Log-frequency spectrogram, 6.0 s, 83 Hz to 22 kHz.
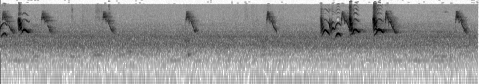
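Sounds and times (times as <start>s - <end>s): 
Common chaffinch Fringilla coelebs calls: 0.0s - 1.6s, 2.2s - 2.6s, 3.2s - 5.9s
faint background hiss: 0.0s - 5.9s.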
